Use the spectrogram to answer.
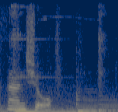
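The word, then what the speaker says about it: Featherstonehaugh: name was Jane and Shaw is how you pronounce the end of fan Shaw why in the world would you pronounce something spelled feather Stone ha fsha I'm sorry that's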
